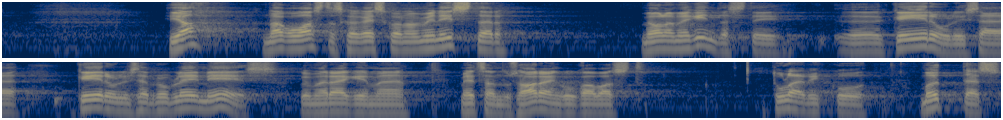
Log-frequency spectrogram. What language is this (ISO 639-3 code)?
est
